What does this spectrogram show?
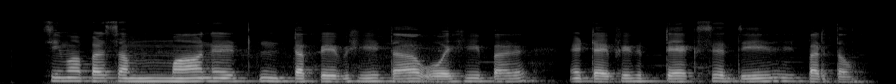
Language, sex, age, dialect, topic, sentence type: Maithili, male, 18-24, Bajjika, banking, statement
